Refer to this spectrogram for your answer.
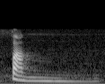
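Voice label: "fan4", Cantonese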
